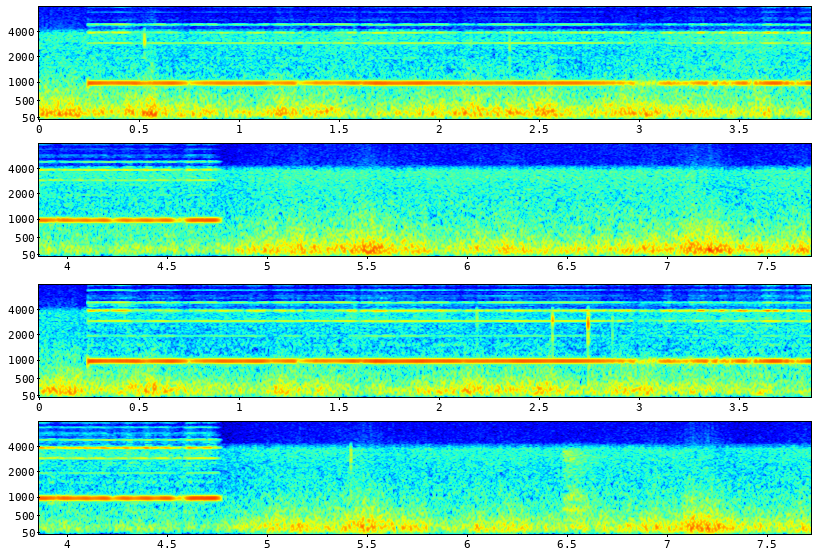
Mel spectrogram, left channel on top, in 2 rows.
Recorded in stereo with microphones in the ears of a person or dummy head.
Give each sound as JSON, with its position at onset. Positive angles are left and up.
{"t": 0.2, "sound": "a violin", "side_deg": -30}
